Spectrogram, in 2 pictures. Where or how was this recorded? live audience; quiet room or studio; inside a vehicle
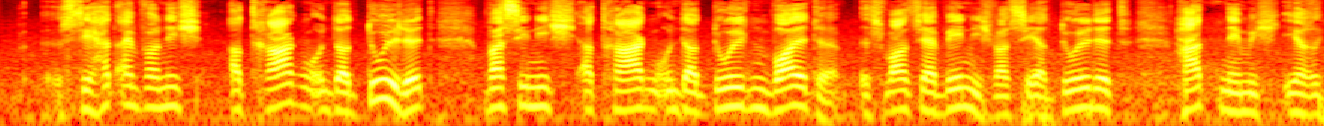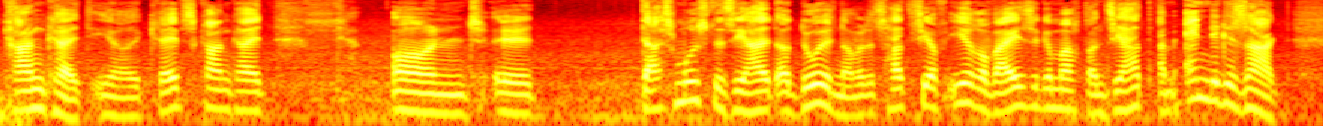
inside a vehicle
